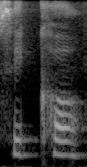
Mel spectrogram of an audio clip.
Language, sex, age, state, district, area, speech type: Odia, female, 18-30, Odisha, Balasore, rural, read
